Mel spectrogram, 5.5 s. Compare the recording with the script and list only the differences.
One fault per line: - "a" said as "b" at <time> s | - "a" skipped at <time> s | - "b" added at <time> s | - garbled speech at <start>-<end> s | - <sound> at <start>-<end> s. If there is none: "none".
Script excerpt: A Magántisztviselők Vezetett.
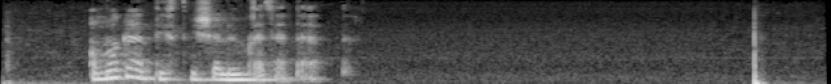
none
